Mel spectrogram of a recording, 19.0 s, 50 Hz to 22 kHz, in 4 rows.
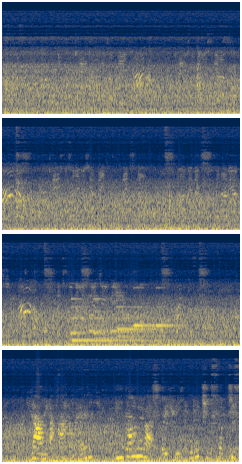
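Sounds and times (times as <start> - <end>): train coach rumbling: 0.0 - 19.0.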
